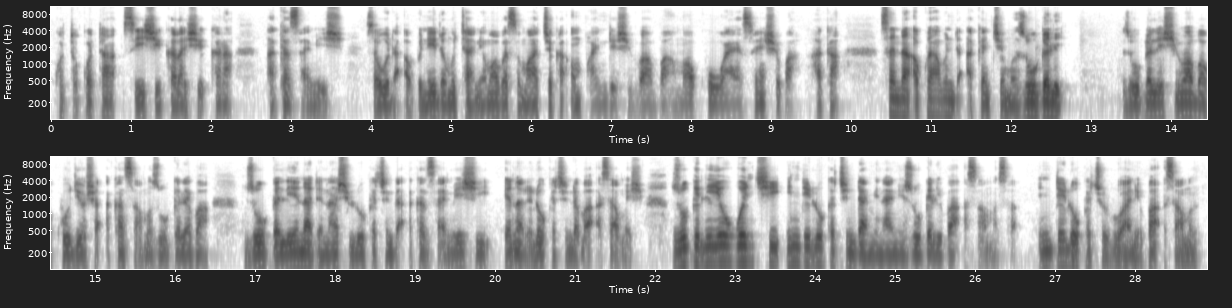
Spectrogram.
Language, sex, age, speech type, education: Hausa, male, 30-45, spontaneous, tertiary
